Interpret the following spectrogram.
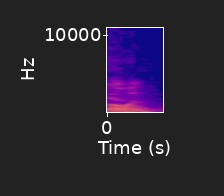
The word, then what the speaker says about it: Eoin: pronounced like Owen, Owen.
